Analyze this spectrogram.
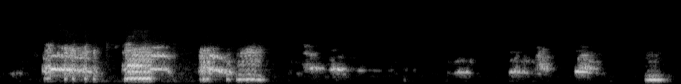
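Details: Six-week-old blenheim Cavalier King Charles Spaniel puppies Roman and Blue, born November 14, 2022, in an indoor puppy pen: four loud, rough barks in quick succession, then softer high yips and whimpers spaced about every half second.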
